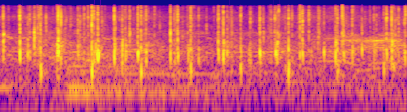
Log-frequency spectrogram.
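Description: Audience applauding with scattered, irregular hand claps, over a low steady tone that comes in about a third of a second in.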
